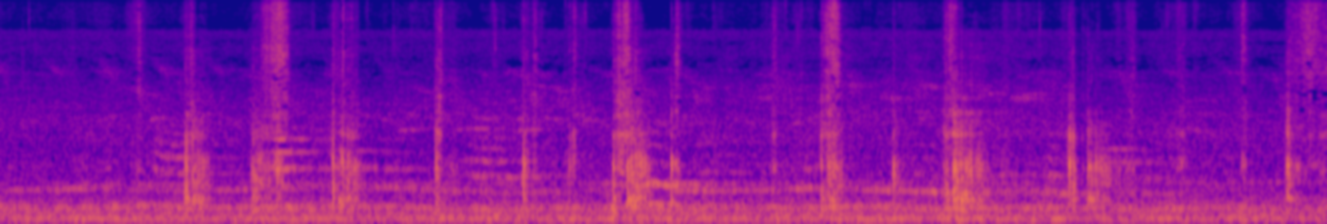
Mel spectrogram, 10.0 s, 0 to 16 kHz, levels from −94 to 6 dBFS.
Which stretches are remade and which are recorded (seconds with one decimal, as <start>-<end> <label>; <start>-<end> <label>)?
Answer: 0.0-10.0 recorded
